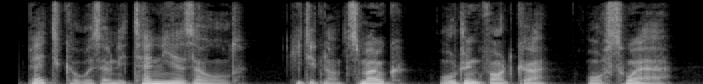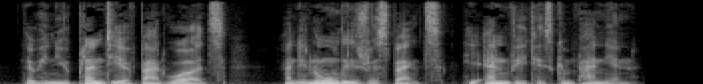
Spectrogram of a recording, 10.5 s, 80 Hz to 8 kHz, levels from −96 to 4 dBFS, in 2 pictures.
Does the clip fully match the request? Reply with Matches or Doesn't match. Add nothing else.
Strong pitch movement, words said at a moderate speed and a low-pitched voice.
Matches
